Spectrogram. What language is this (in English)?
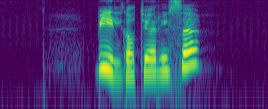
Norwegian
